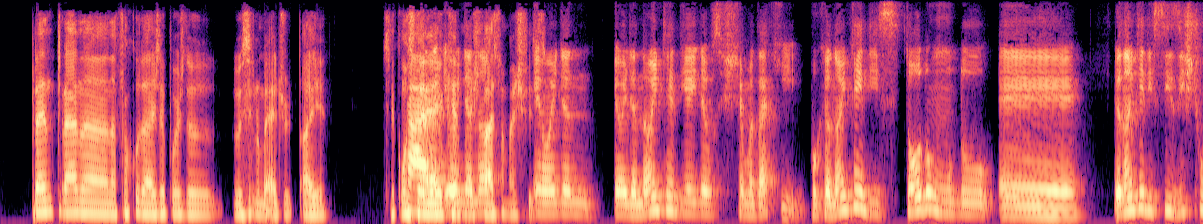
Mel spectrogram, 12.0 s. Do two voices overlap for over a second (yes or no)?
yes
